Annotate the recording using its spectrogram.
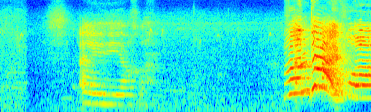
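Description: A woman speaks up with emotion, close by.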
